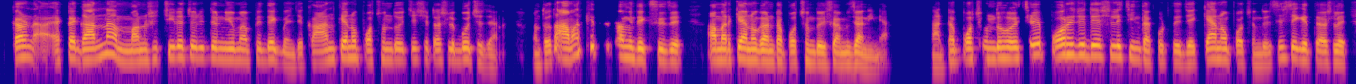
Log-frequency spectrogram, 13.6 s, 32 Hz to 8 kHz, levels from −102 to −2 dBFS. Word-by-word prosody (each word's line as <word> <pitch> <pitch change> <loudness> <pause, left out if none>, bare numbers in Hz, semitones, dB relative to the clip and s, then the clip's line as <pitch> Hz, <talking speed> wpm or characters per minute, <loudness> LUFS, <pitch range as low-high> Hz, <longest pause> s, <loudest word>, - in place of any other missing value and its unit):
কারণ 190 +1 +7 0.3
একটা 180 - +2
গান 165 +1 +7
না 240 - +5 0.2
মানুষের 155 +3 -2
চিরাচরিত 185 -1 -2
নিয়মে 165 -1 -1
আপনি 160 - -9
দেখবেন 130 -9 -1
যে 120 - -7
গান 140 +3 +1
কেন 185 - +4 0.2
পছন্দ 155 +2 -4
হয়েছে 160 +1 -6
সেটা 165 - -9
আসলে 155 +1 -5
বোঝা 165 -5 -2
যায় 105 - -12
না। - - -33 0.3
অন্তত 130 +4 -3
আমার - - +2
ক্ষেত্রে 385 +2 -4
তো - - -18
আমি 185 - 0
দেখছি 160 - -3
যে 145 - +3 0.4
আমার 160 0 +5
কেন 175 -3 +7
গানটা 150 0 +4
পছন্দ 135 0 -4
হইছে 125 - -1
আমি 125 - -4
জানি 100 -6 -5
না। - - -16 0.5
গানটা 105 +8 -4
পছন্দ 170 0 -1
হয়েছে 175 +3 +1 0.2
পরে 215 +4 +7
যদি 210 -1 +2
আসলে 195 0 0
চিন্তা 170 -4 -2
করতে 140 0 -6
যাই 130 0 -1
কেন 170 0 +5 0.2
পছন্দ 120 -4 -5
হইছে 130 +9 -10
সেক্ষেত্রে 160 -6 0
আসলে 135 -1 -1
160 Hz, 210 wpm, -25 LUFS, 140-175 Hz, 0.5 s, কারণ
